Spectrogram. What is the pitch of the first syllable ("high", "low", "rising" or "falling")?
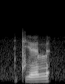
rising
